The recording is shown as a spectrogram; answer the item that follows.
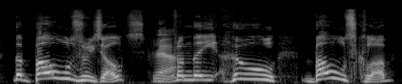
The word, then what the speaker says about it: Hoole: bowls results from the Hoole Bowls Club. Right? Hoole? Yeah, that's where I lived. Hoole, that's the district. Right. Hoole. Sounds like Louis Van Gaal's pronunciation of Hull.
